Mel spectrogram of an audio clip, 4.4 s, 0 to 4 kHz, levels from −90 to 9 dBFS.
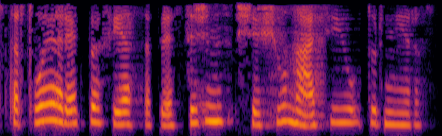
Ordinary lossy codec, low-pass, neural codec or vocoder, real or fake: AAC, 16 kbps; 3.6 kHz; none; real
